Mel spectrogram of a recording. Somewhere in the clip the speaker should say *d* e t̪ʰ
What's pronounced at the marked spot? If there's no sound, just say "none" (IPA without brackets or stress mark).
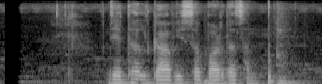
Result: d͡z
